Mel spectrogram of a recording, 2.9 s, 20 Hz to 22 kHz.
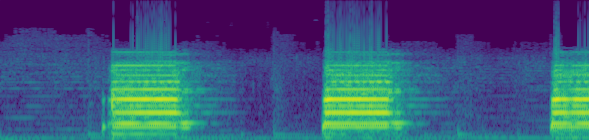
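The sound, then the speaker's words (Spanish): Three loud car horn honks from a 2018 car, each a bright, steady, buzzy tone lasting under half a second, separated by short pauses; the third is cut off at the end. “dale tres toquecitos al claxon, a ver cómo suena”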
